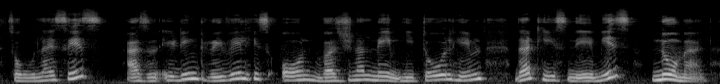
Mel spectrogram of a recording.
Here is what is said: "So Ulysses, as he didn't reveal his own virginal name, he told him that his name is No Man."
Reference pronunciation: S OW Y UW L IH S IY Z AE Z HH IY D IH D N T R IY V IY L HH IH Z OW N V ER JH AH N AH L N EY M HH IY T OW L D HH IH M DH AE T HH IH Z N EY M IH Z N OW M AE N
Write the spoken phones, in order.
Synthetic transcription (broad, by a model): S OW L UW IH S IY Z AE Z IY D IH D N T R IY V IY L HH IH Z OW N V ER JH AH N AH L N EY M HH IY T OW L D HH IH M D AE T HH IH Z N EY M IH Z N OW M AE N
